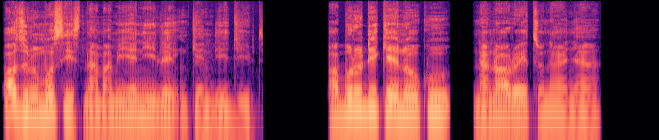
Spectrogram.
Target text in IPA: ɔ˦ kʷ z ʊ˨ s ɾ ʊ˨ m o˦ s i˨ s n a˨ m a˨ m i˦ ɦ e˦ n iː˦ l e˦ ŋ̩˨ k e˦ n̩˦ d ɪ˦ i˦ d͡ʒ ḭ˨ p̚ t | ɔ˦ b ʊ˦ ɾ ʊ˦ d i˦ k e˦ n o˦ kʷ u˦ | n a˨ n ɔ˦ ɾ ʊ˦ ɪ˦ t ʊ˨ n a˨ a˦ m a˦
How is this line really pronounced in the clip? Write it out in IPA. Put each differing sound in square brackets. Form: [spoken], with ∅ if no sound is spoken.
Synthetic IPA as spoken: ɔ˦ [∅] z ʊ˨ [∅] ɾ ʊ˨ m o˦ s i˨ s n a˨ m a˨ m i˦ ɦ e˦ n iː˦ l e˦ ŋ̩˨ k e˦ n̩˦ d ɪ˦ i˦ d͡ʒ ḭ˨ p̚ t | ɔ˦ b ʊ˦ ɾ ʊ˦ d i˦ k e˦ n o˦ kʷ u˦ | n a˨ n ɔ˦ ɾ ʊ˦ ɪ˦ t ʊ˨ n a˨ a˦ [ɲ] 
